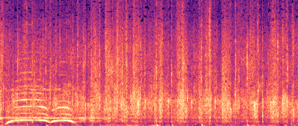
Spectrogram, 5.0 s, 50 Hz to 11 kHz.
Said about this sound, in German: einen riesen großen Applaus für Seenluft24.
